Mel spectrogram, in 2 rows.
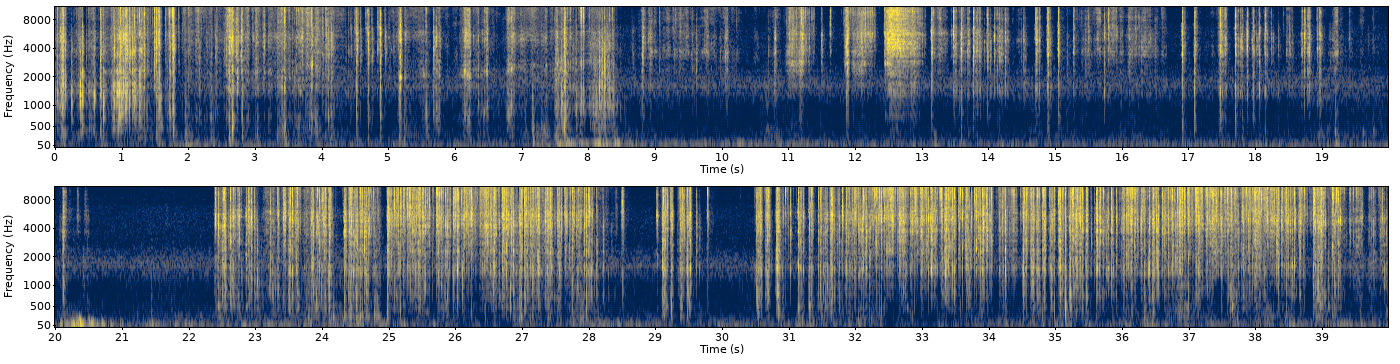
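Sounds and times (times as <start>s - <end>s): plastic pieces clicking: 0.0s - 5.8s, 10.8s - 19.2s, 22.4s - 29.8s, 30.5s - 39.9s
plastic wrapper crinkling and tearing: 0.0s - 10.2s, 22.4s - 29.8s, 30.5s - 39.9s.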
